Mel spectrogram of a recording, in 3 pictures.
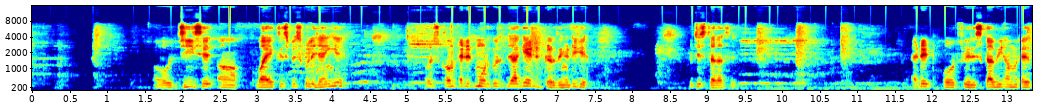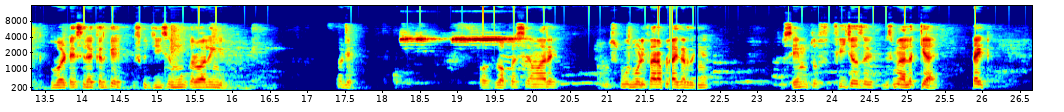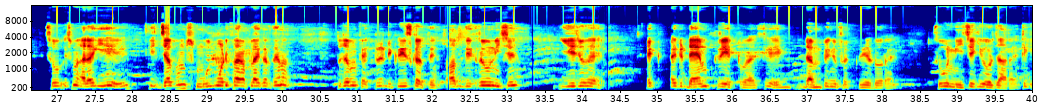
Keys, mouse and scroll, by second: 1.2 g, 5.2 Tab, 6.2-9.2 right drag, 9.2-12.2 drag, 12.4 click, 13.5 g, 18.8 Tab, 21.8-23.3 drag, 24.6-27.6 drag, 35.5-38.7 drag, 38.7-40.0 drag.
